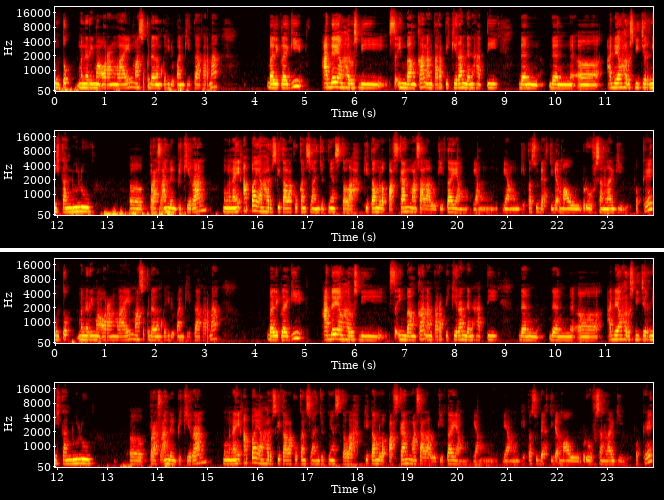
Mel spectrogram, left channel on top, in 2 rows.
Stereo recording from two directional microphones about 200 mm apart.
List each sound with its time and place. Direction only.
0.1 s speech: 35° left (ahead or behind)
4.3 s speech: 35° left (ahead or behind)
9.9 s speech: 35° left (ahead or behind)
21.4 s speech: 35° left (ahead or behind)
